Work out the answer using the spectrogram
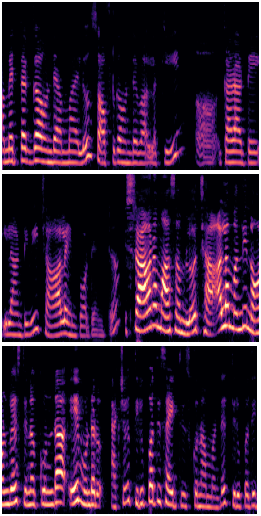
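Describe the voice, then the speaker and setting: A woman's voice: medium pitch, a bit bright. A woman vlogger with a Rayalaseema Telugu accent, narrating her family's day in a chatty, casual way with English words mixed in. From Rayalaseema, Andhra Pradesh.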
